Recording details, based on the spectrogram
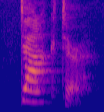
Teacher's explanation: we stress the first syllable we reduce the second therefore these two o's are also going to be completely different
